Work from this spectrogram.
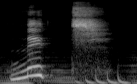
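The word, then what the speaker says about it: knit: দরজার খোলার জন্য হাতল ঘরাও কে এন আইটি নেট অর্থাৎ উলবোনা নেট কে এন আইটি মানে বোনা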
